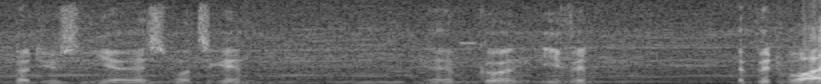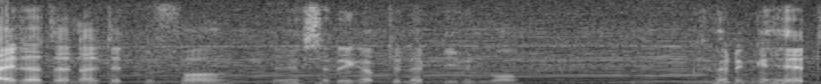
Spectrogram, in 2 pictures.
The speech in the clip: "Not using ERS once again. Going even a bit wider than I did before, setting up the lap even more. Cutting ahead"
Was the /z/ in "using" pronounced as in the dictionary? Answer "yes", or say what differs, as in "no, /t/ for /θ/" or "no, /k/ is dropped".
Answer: no, /s/ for /z/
